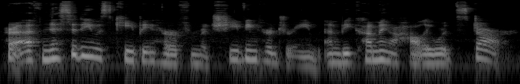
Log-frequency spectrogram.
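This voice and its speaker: A woman librarian reading a picture book aloud at a steady storytelling pace, now and then stopping for a short aside to her listeners. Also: medium pitch, fast, gravelly, slightly rough.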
